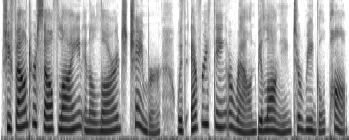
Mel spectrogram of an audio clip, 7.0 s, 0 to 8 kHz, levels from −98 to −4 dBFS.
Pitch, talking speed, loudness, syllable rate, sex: 235 Hz, 130 wpm, -18 LUFS, 4.0 syllables/s, female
